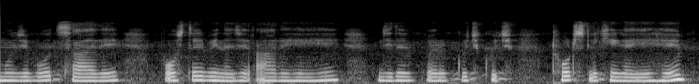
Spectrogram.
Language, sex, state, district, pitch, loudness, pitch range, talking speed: Hindi, female, Arunachal Pradesh, Papum Pare, 180 Hz, -17 LUFS, 170-190 Hz, 145 wpm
